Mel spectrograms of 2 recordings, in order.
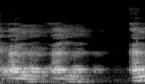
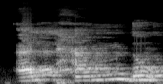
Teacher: لام پوری طریقے سے ظاہر ہونا چاہیے۔ جو حمزہ ہے وہ آپ کے حلق کے نچلے حصے سے ادا ہوگا۔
